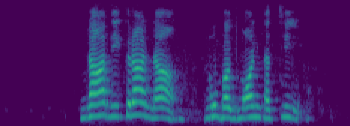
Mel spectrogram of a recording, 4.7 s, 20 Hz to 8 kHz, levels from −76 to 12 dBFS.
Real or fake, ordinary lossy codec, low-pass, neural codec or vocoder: fake; MP3, 48 kbps; 7.2 kHz; codec, 16 kHz, 2 kbps, FunCodec, trained on Chinese and English, 25 frames a second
